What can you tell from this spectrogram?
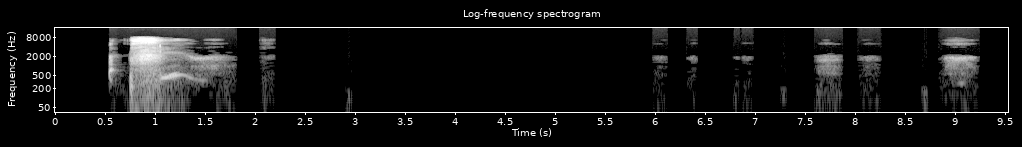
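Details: Sneeze tease: a quick catching inhale followed by one loud sneeze, then faint breathy build-up sounds that don't turn into another sneeze.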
